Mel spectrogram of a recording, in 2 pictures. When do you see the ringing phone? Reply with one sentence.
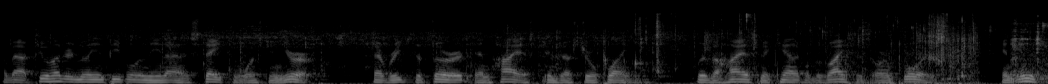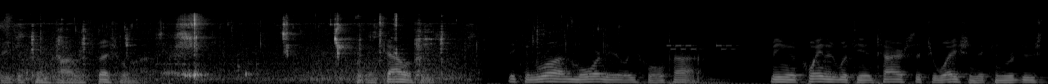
You can hear the ringing phone from 17.1 to 17.9 s.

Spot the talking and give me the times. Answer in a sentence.
The talking can be heard from 0.0 to 12.2 s and from 14.0 to 20.9 s.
